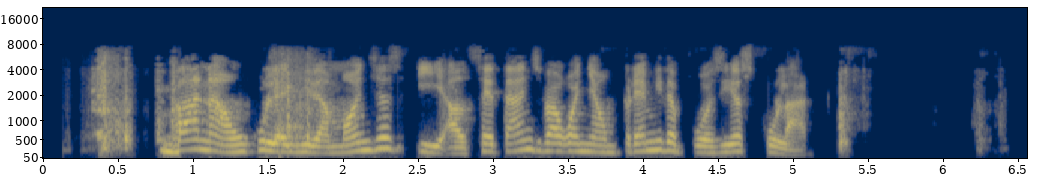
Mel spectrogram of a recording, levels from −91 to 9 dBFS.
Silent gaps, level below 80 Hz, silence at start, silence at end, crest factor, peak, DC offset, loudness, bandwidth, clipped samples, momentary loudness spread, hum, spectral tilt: 2.44-2.49 s, 5.14-5.29 s, 5.56-6.18 s; -58 dBFS; 0.3 s; 0.3 s; 16 dB; 0 dBFS; under 0.1%; -16 LUFS; 7.8 kHz; under 0.1%; 8 LU; none; -5 dB/octave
